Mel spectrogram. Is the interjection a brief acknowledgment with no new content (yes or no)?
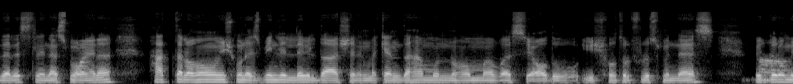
yes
